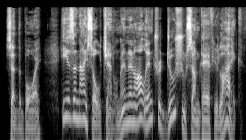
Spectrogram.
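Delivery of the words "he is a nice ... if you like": put-on high-pitched boy, offering politely; friendly boy. A narrator's reading. Boy figure in a story.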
